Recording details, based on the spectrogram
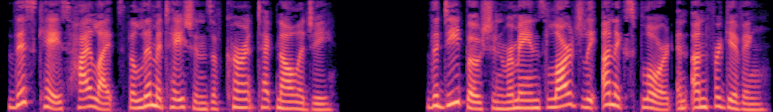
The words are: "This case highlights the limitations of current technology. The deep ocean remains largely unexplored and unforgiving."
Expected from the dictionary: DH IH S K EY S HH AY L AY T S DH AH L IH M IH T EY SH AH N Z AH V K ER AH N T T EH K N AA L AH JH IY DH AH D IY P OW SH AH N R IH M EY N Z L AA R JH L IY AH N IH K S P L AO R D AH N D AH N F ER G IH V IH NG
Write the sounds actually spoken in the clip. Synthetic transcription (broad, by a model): DH IH S K EY S HH AY L AY T S DH AH L IH M IH T EY SH AH N Z AH V K ER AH N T T EH K N AA L AH JH IY DH AH D IY P OW SH AH N R IH M EY N Z L AA R JH L IY AH N IH K S P L AO R D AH N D AH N F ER G IH V IH NG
